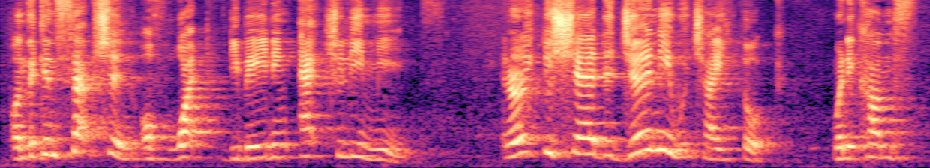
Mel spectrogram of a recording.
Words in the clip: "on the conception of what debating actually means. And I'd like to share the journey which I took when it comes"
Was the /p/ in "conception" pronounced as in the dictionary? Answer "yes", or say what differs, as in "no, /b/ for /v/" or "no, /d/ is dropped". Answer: yes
